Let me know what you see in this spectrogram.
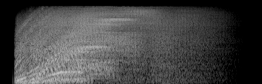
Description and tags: Power up machinery sound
